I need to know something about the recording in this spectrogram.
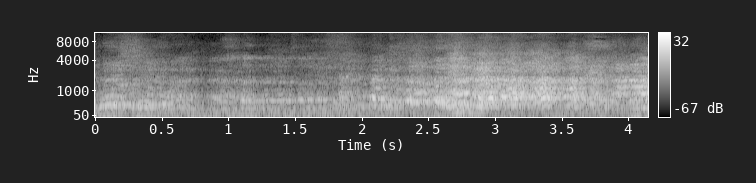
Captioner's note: laughter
